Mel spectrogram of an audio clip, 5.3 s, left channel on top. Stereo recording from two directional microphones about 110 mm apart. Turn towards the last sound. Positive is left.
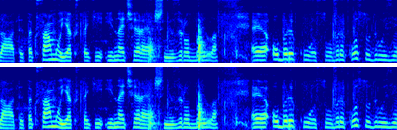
turn(degrees=-35)  # may be behind; listen again after turning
